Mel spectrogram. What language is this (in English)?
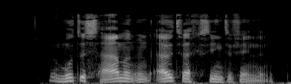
Dutch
